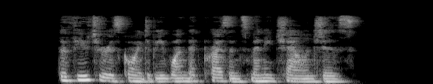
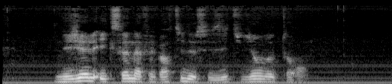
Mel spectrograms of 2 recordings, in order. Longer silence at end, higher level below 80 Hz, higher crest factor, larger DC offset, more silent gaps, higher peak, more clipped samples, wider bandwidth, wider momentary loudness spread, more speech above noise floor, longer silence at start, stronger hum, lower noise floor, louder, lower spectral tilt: first, 0.75 s vs 0.45 s; second, -54 dBFS vs -38 dBFS; about the same, 16 dB vs 16 dB; neither; neither; about the same, -2 dBFS vs -2 dBFS; neither; second, 10 kHz vs 17 kHz; second, 7 LU vs 19 LU; first, 63 dB vs 24 dB; first, 0.6 s vs 0.05 s; neither; first, -79 dBFS vs -40 dBFS; about the same, -17 LUFS vs -17 LUFS; about the same, -6 dB/octave vs -6 dB/octave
